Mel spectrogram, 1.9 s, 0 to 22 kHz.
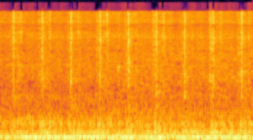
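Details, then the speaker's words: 1989 Dodge D100 with 318 V8 and Borla exhaust, not fully tuned: idle with a sharp, regular tick about four to five a second from the rear of the header; exhaust header leak needing header bolts tightened. "So you can hear a little exhaust leak up here still. I'm gonna have to tighten some header bolts up, but she's a runner."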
